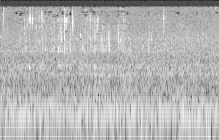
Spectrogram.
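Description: Welch's sparkling grape juice, used as Communion wine, pours steadily into a glass in a home, a soft continuous trickle with faint bubbling glints, quiet for a couple of seconds with no voices.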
